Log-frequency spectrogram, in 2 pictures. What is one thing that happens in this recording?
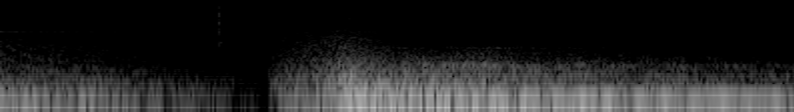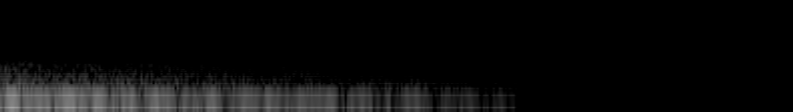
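A second heavy whoosh hits and fades away.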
